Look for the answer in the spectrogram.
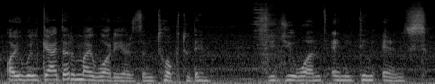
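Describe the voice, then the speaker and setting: A woman playing a proud, solemn young island clan warrior leader in a fantasy video game, speaking gravely and deliberately. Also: medium pitch, fairly even intonation, background noise, lightly acted. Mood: grave, weary. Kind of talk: scripted video game dialogue acting.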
